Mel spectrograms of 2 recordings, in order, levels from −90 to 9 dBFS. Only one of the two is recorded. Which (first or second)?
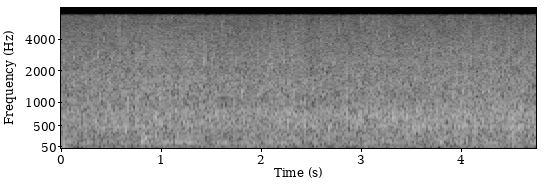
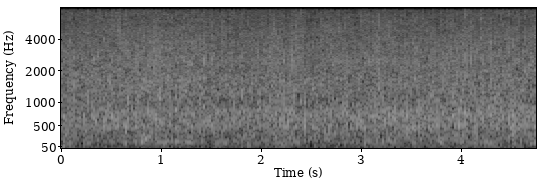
first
